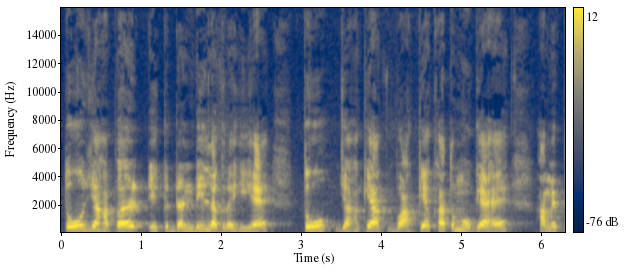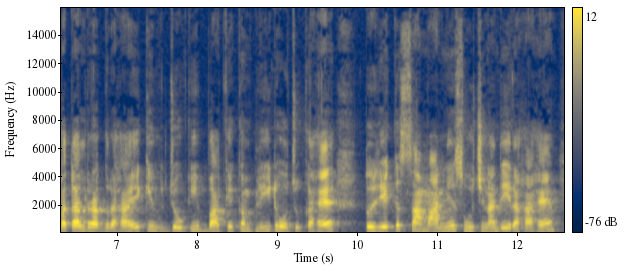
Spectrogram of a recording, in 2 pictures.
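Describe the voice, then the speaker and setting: A woman's voice: a little high, steady tone, slow pace, a little mellow, dull audio. A woman teaching a grammar lesson who explains step by step and repeats her points.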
